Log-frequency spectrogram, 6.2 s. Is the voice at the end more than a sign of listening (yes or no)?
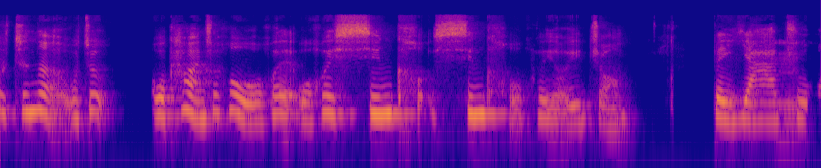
no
